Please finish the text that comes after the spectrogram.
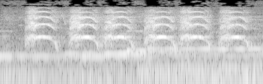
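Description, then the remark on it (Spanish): A limpkin (caraú), a black-plumaged wading bird of the lagoons, marshes and wetlands of Corrientes, calls out in a series of five loud, wailing cries, each a harsh arched note repeated at a steady rhythm with short gaps between, over a faint low hum. “Como su nombre lo indica, su característica es su grito que lo emite casi toda la noche o ante la proximidad de algún extraño a la comunidad en que vive.”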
